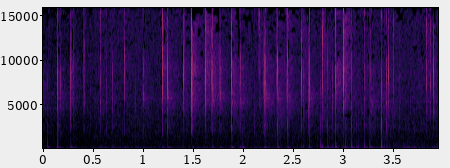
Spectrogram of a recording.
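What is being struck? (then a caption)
Small plastic lip gloss tube with metal cap. Long nails tap rapidly and unevenly along the side of a small, clear plastic lip gloss tube with a metallic cap, partly filled with pink gloss. The quiet taps are dull, low thuds with bright, crisp clicks on top, each dying away almost at once.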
